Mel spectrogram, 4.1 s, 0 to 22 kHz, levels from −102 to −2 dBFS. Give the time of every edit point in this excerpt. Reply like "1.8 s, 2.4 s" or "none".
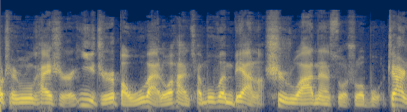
2.6 s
